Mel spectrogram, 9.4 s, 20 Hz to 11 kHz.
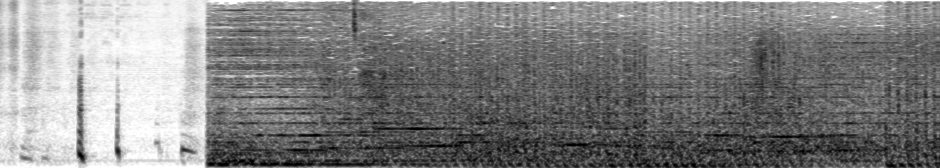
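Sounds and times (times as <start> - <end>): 
helicopter carrying a passenger, rotor and engine noise in a film scene: 2.6 - 9.3.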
